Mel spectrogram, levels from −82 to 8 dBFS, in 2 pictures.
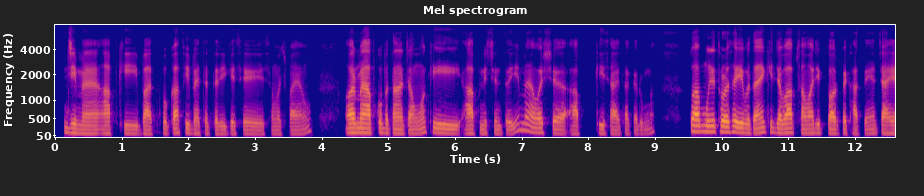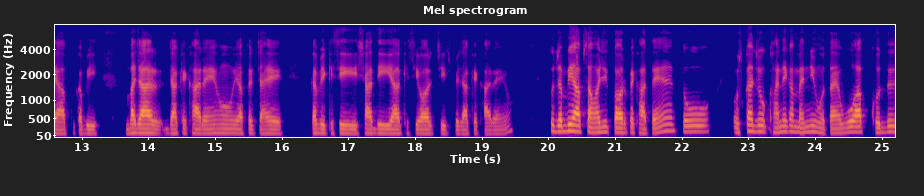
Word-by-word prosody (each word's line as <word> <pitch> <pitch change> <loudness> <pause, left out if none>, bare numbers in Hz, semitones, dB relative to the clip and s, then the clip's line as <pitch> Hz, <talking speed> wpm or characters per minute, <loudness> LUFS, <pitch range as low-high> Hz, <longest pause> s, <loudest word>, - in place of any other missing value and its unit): जी। 125 -2 +1
मैं 105 -2 -1
आपकी 110 0 -4
बात 100 -1 -1
को 105 - -4
काफ़ी 115 +4 -1
बेहतर 105 -1 -6
तरीके 100 0 -5
से 95 -1 -6
समझ 95 +1 -12
पाया 100 0 -5
हूँ। 115 +10 -11 0.5
और 125 +1 +7
मैं 125 0 +5
आपको 120 +1 +4
बताना 110 -2 0
चाहूँगा 105 +4 -3
कि 120 -5 -1 0.2
आप 110 - 0
निश्चिंत 105 -1 -8
रहिए, 100 - -4
मैं 185 -2 -3
अवश्य 125 -5 -1 0.2
आपकी 105 +2 -7
सहायता 100 -2 -5
करूँगा। 100 +6 -12 0.5
तो 165 - +6
आप 155 - +9
मुझे 155 0 +3
थोड़ा-सा 145 0 +6
ये 130 -2 +7
बताएँ 120 +2 +2
कि 140 +1 -6
जब 120 -2 +2
आप 125 0 +5
सामाजिक 115 +1 -2
तौर 110 -1 +3
पे 110 - 0
खाते 105 -1 -7
हैं, 110 +1 -7
चाहे 110 -1 0
आप 100 -1 0
कभी 105 -1 -4 0.5
बाज़ार 120 -2 +5
जाके 110 +1 -1
खा 115 +1 +1
रहे 115 0 -2
हो 115 0 -5
या 110 -1 0
फिर 115 - -3
चाहे 110 -1 -1 0.5
कभी 115 0 +1
किसी 110 -1 -2
शादी 110 +1 0
या 105 - +3
किसी 105 +1 -10
और 110 0 +2
चीज़ 105 -2 -6
पे 105 - -5
जाके 100 0 -4
खा 100 - -5
रहे 100 +1 -9
हो। 145 +10 -13 0.6
तो 160 - 0
जब 155 0 +5
भी 175 +1 +7
आप 155 -2 +9
सामाजिक 135 +2 +1
तौर 130 -1 +7
पे 130 - 0
खाते 120 0 -1
हैं 170 +5 -2
तो 155 +1 0 0.3
उसका 135 +6 +1
जो 160 -1 +2
खाने 135 +4 -1
का 155 0 -1
मेन्यू 140 +2 -2
होता 115 -3 -2
है, 115 - +1
वो 135 +5 +1
आप 145 0 +5
खुद 130 0 -1
115 Hz, 200 wpm, -24 LUFS, 105-130 Hz, 0.6 s, आप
